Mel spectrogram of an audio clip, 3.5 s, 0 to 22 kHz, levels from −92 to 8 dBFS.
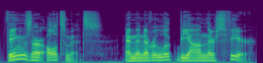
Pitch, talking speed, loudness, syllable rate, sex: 135 Hz, 170 wpm, -17 LUFS, 5.3 syllables/s, male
